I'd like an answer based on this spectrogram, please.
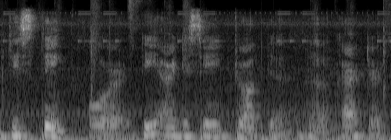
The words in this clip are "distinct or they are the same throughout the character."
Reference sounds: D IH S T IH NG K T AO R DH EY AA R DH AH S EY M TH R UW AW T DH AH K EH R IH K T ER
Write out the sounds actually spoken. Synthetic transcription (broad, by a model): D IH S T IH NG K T AO R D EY AA R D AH S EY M T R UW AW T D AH K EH R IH K T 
